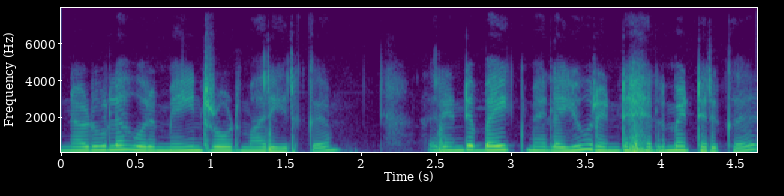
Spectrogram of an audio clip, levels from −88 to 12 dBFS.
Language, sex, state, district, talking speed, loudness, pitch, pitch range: Tamil, female, Tamil Nadu, Nilgiris, 155 wpm, -18 LUFS, 200 Hz, 190-220 Hz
